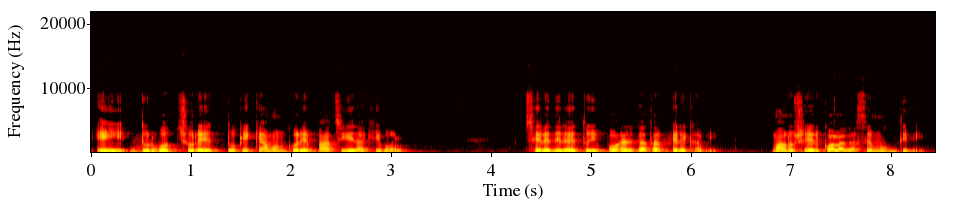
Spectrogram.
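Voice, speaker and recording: A man voicing a poor, soft-spoken old farmer who pleads tenderly in a storybook reading. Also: on the low side, natural voice.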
